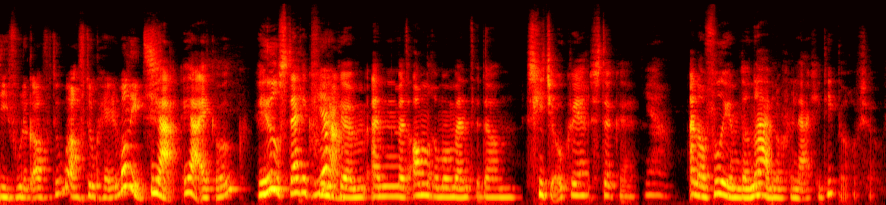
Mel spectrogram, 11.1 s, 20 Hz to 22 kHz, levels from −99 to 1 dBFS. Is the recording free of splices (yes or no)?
no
